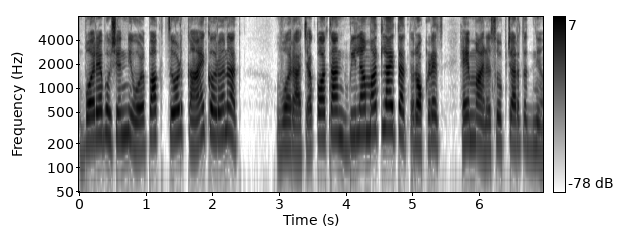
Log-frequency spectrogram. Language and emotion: Goan Konkani, disgusted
